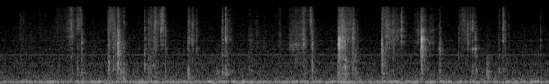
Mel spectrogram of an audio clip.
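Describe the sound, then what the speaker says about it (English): Tarot cards are shuffled and handled close by, giving soft repeated riffling and flicking sounds in short bursts over a low steady hum, with no talking. "So let's pull some more cards."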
